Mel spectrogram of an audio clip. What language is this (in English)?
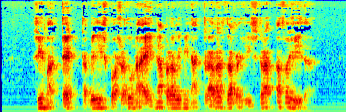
Catalan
